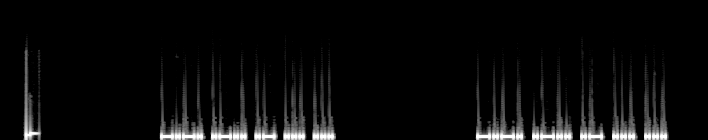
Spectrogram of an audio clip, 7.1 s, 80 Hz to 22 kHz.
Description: Morse code, heard as a keyed tone, about 28 wpm, 700 Hz. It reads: CLASS CLASS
